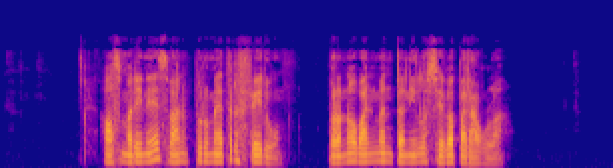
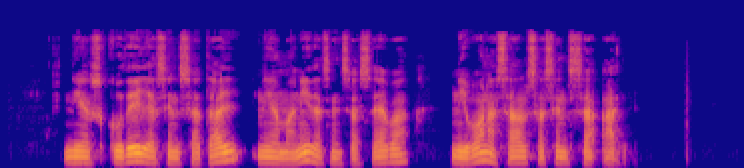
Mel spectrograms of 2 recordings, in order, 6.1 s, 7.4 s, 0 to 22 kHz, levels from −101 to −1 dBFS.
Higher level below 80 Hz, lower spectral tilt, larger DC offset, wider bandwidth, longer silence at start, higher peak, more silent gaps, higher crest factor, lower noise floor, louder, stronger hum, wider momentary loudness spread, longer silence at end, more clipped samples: first, -64 dBFS vs -70 dBFS; about the same, -4 dB/octave vs -4 dB/octave; neither; second, 10 kHz vs 11.5 kHz; first, 1.05 s vs 0.65 s; first, -6 dBFS vs -14 dBFS; neither; about the same, 24 dB vs 20 dB; about the same, under -90 dBFS vs under -90 dBFS; first, -27 LUFS vs -33 LUFS; neither; about the same, 7 LU vs 9 LU; about the same, 1.15 s vs 1.2 s; neither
